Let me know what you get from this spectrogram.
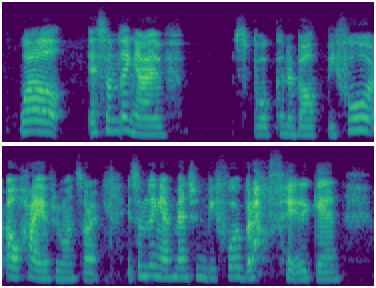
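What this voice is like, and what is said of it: Accent with swallowed consonants. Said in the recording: “My accent, I'm really sorry ... I swallow consonants, I missay vowels ... my accent sometimes makes it hard for people to understand what I'm saying ... I think your accent's certainly nicer than the South African accent”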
